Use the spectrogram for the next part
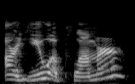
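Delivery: rising question ending on PLUMBER; teacher modelling a question to someone; asking a question. Shown as a demonstration. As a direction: ask it, lifting the voice on PLUMBER. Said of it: "I'm asking someone if they're a plumber".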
